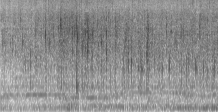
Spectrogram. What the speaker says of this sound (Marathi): तोही थोडासा परतून घ्यायचा लसूण परतलाय आहे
